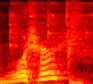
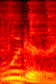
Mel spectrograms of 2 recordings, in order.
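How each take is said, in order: First: It is said in a non-Philadelphia accent. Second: It is said in a Philadelphia accent.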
